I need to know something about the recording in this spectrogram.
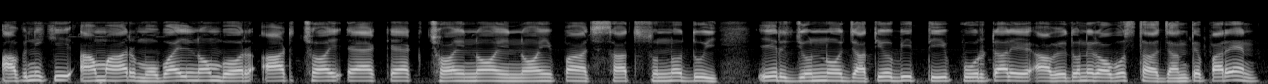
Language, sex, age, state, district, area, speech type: Bengali, male, 60+, West Bengal, Purba Medinipur, rural, read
